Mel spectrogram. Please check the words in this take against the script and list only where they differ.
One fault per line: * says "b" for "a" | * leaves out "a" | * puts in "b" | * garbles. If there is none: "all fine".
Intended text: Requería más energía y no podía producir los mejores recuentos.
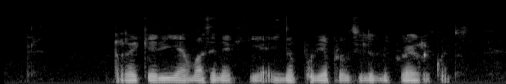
all fine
